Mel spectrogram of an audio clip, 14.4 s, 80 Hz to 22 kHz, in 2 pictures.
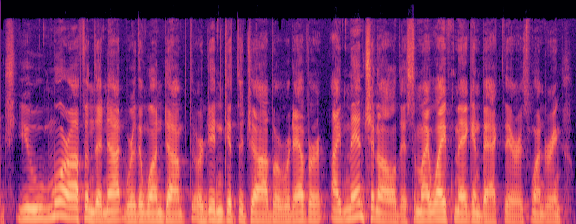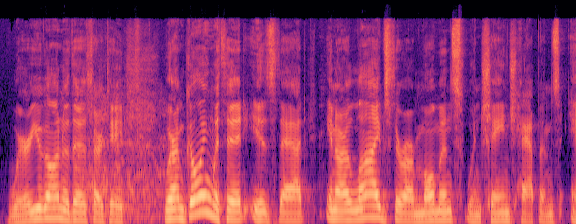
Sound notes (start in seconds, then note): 8.2 audience laughing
